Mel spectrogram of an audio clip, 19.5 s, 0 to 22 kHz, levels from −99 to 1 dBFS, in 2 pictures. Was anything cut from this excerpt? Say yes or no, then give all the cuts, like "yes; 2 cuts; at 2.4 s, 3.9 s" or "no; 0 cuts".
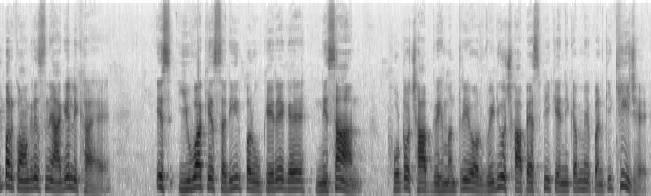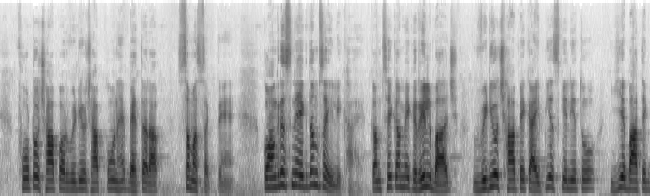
no; 0 cuts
